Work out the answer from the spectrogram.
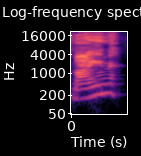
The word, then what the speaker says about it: Meine: There were 3 albums where, for the Scorpions, that Klaus Meine, I think I'm saying it right, yep, that's mine.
